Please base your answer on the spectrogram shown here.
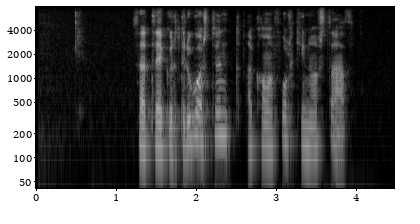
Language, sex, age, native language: Icelandic, male, 50-59, Icelandic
